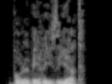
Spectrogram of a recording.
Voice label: "pulverisiert", German; adjectives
